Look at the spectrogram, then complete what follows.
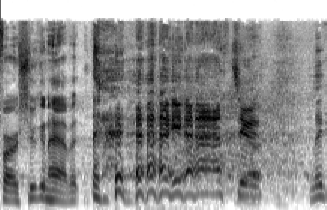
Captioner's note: laughter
